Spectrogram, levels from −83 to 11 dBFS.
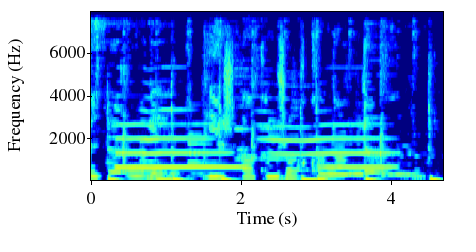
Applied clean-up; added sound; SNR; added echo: classical method Wiener filter.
